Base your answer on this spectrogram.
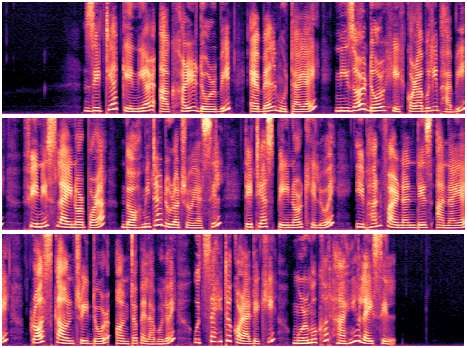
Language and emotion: Assamese, happy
